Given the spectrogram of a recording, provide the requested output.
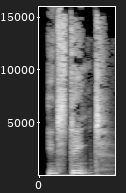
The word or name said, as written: instinkt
